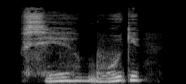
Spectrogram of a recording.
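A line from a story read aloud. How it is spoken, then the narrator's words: Hoarse king asking again. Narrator (Russian): сипло переспросил король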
